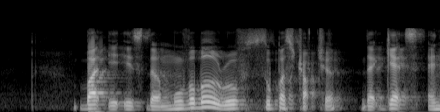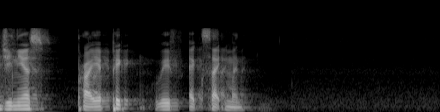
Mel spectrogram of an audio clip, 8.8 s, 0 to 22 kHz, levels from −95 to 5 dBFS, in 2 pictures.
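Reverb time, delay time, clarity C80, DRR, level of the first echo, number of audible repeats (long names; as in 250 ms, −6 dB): no reverb audible, 82 ms, no reverb audible, no reverb audible, −18.5 dB, 1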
